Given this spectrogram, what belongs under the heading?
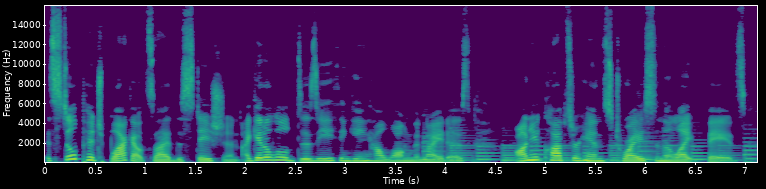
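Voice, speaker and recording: A woman with a medium-pitched, animated voice speaks at a normal pace while co-hosting a let's play, reading the visual novel's narration aloud and tossing in casual commentary. The game's soundtrack plays behind her.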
